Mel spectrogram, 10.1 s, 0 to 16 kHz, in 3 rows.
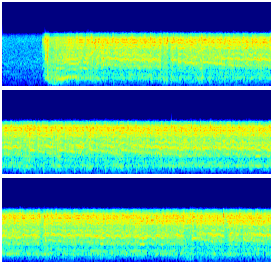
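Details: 1934 Morris 10 convertible flathead engine, 6:1 compression, cranking with oil pressure, spark and fuel: steady, uneven churning that never catches; compression leaking past burnt valves, confirmed on teardown, blamed on unadjusted tappet clearance.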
